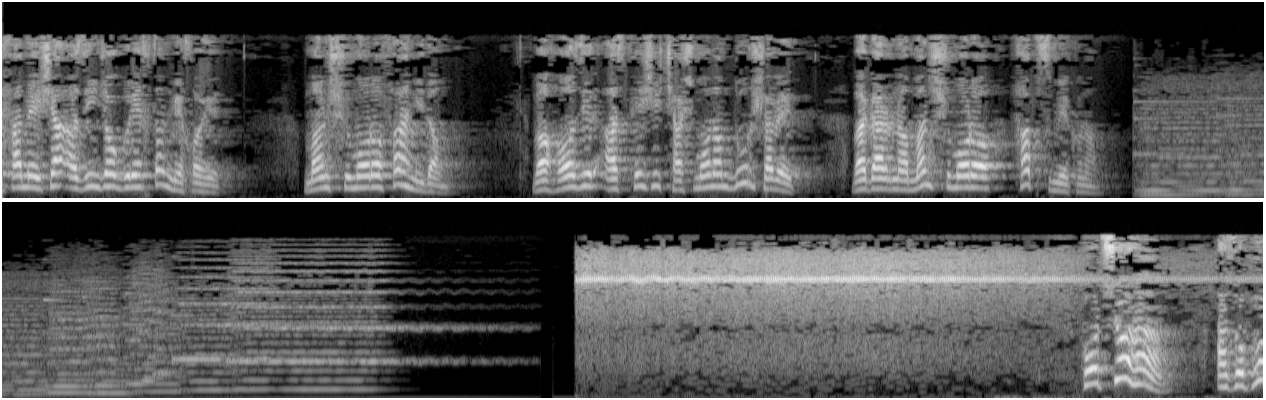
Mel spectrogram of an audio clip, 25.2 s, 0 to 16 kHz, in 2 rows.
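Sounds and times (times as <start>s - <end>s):
speech: 0.1s - 2.3s, 3.0s - 4.6s, 5.3s - 11.0s, 23.4s - 25.2s
swarm of locusts buzzing: 18.4s - 25.1s.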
